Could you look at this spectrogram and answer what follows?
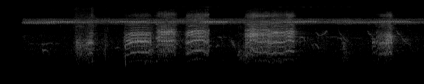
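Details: Turquoise-fronted amazon (Amazona aestiva), wild, in nesting season with a pair tending the nest surroundings in Brazil, gives a run of harsh, nasal squawks in short bursts, about one every half second, over a steady high insect whine.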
